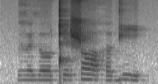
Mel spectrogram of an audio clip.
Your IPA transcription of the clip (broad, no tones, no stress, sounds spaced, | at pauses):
ɣ ɵ ð o ǃ i ʂ ɔ h ɤ ɡ i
